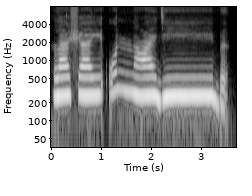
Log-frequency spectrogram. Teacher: tanwin bertemu dengan huruf Ain kita baca jelas karena bacaan izhar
